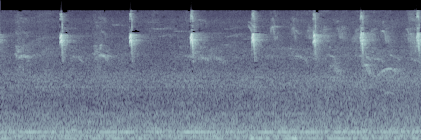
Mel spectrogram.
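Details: Begging calls of young saffron finches: brief piercing high peeps, some slightly slurred, coming roughly twice a second above a constant low droning hum.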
